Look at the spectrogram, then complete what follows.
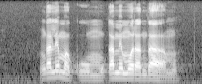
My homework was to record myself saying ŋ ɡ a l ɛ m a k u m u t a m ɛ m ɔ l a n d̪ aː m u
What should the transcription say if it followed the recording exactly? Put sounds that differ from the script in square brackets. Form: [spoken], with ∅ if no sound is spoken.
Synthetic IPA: ŋ ɡ a l ɛ m a k u m u [k] a m ɛ m ɔ [ɾ] a n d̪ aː m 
